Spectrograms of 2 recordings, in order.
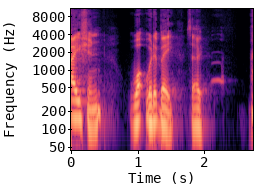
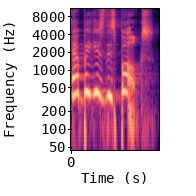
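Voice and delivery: incredulous; 3 dB louder than usual. Real, not acted. Incredulous question.

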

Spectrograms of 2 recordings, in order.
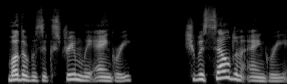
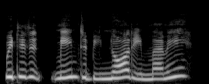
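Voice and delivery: put-on higher and louder, a child pleading in tears; hammed-up tearful plea, pitched up; mock sob; 8 semitones higher, 6 dB louder than usual. Bobby to Mother after the crying party, higher and louder in mock sobs. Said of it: "sobbed Bobby".

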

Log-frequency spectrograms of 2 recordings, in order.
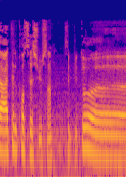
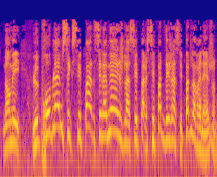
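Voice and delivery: too much caffeine; 5 semitones higher, 5 dB louder than usual. Real, not acted. Frustrated rant about fake snow.

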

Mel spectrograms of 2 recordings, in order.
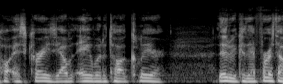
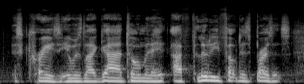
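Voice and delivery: usual speaking voice

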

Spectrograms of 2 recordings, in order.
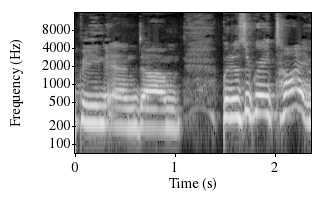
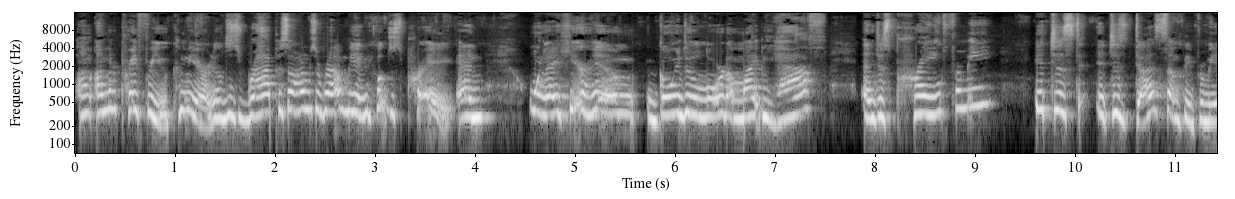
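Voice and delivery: emotional, voice lifted higher as tears come; talking through real tears with a pitch well above her usual; choked up; 8 semitones higher than usual. Real, not acted. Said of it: "I'm getting choked up".

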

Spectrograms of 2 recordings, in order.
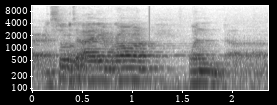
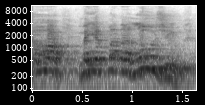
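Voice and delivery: high-pitched mock curse; cursing old lady; 8 semitones higher than usual. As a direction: imitate an old woman's scolding. Old lady's curse acted out.

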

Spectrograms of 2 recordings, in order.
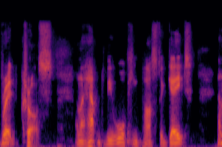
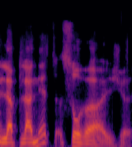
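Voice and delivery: slow careful French pronunciation; French accent; 6 dB quieter, slower than usual. Shown as a demonstration. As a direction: say it like a Frenchman, slowly. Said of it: "So you say it with a French accent".

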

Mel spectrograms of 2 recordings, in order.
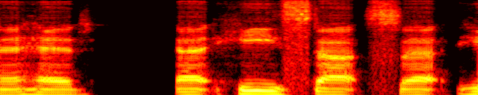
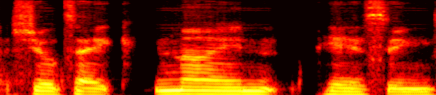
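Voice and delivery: ordinary delivery

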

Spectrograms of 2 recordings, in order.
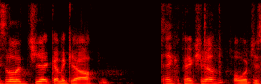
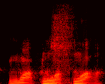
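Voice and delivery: double air kiss; slower than usual. Pretend. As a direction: blow kisses at the mic. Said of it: "gets a little kiss from me".

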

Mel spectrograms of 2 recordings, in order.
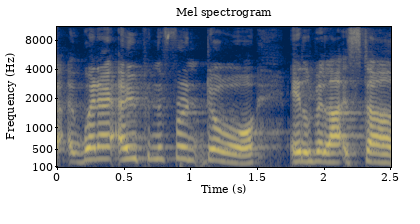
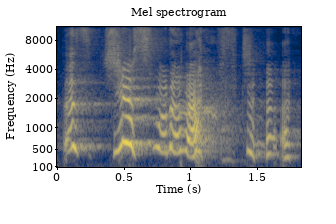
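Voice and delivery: mock delight, laughing and higher; gushing fake thanks while cracking up; sarcastic through laughter; 8 semitones higher, 5 dB louder than usual. Telling her co-host about the salon call, laughing sarcastically. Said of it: "I thought".

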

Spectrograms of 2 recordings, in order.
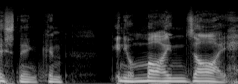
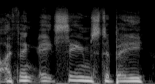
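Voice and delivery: ordinary talk, nothing marked

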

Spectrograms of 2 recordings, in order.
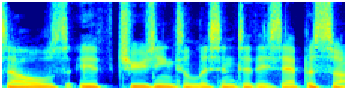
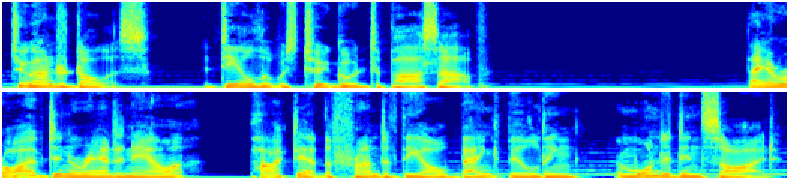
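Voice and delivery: true crime narrator. A narrator's reading. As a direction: tell it like a dark true crime tale.

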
